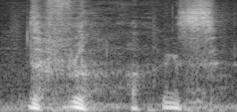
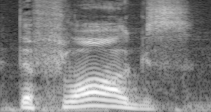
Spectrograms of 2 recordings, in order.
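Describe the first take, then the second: First: Words dissolving into a laugh; real laughing. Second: Said in the usual way. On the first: Real, not acted. Host amused by Duke Hudson's nickname, laughing. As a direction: repeat it through helpless laughter.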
